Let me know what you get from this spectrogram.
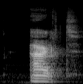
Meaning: a diminutive of the male given name Arnoud
- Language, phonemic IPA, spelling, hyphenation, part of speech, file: Dutch, /aːrt/, Aart, Aart, proper noun, Nl-Aart.ogg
